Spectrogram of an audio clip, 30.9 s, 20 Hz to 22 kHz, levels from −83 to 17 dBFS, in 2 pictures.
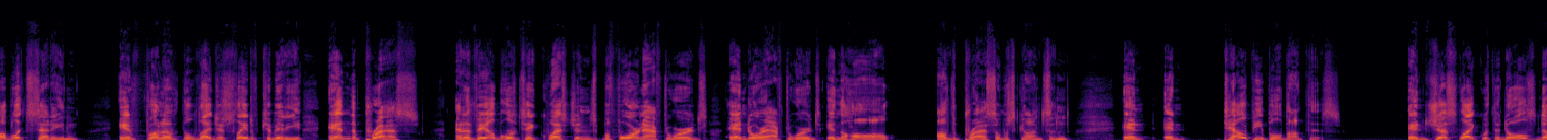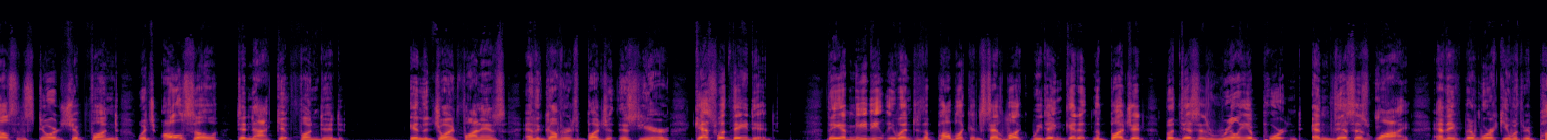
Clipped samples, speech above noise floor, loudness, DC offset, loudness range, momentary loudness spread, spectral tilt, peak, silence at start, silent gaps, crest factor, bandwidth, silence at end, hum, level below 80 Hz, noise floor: under 0.1%; 48 dB; -25 LUFS; under 0.1%; 3 LU; 9 LU; -4 dB/octave; -4 dBFS; 0 s; none; 22 dB; 16.5 kHz; 0 s; none; -54 dBFS; -72 dBFS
